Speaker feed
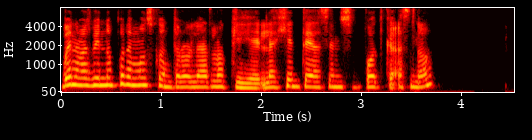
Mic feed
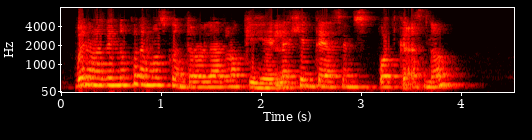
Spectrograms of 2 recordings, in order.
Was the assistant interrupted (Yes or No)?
No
